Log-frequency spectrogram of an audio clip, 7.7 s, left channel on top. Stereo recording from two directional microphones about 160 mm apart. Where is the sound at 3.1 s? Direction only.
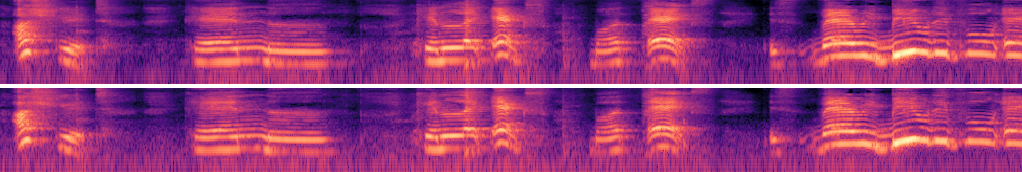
15° right (ahead or behind).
